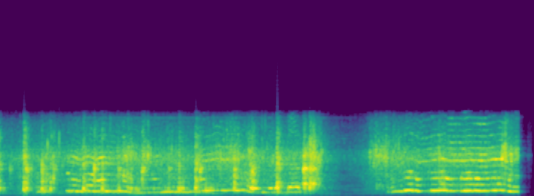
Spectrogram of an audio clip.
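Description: A spoon stirring thick, oily mango pickle in a large aluminium bowl: wet squelching with frequent clicks and knocks of the spoon against the metal. A sustained wavering tone, like a voice, runs behind it, drops away briefly about five seconds in, and everything cuts off just before the end.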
